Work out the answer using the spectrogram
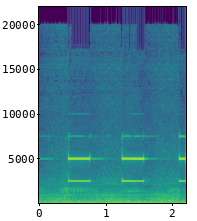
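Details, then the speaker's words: Electronic torque wrench on a 2019 Ford Escape front wheel hub bearing, tightening in 90-degree angle mode: shrill beeps about 0.3 s long, repeating roughly every 0.8 s, warn that torque exceeded 110% of maximum. "Okay. Over maximum torque of 110%."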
